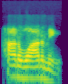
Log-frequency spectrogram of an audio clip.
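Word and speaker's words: Potawatomi: lived here half your life so it's it's pronounced patami so first thing uh okay we've got site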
